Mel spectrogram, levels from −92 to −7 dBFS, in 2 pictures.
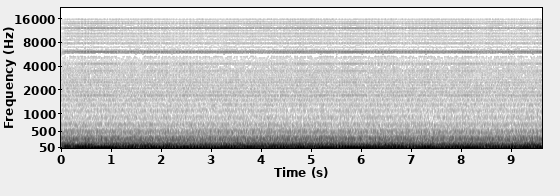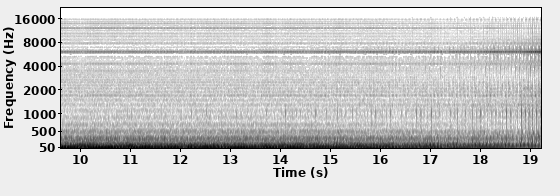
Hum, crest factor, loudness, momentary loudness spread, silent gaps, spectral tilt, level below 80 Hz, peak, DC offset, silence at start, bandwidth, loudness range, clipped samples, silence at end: none; 12 dB; -20 LUFS; 10 LU; none; -6.5 dB/octave; -14 dBFS; -2 dBFS; under 0.1%; 0 s; 13 kHz; 6 LU; under 0.1%; 0 s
